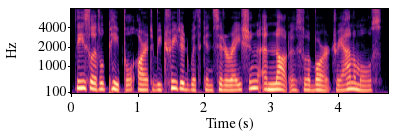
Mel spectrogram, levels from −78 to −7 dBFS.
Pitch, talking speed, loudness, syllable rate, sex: 190 Hz, 175 wpm, -16 LUFS, 6.4 syllables/s, female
